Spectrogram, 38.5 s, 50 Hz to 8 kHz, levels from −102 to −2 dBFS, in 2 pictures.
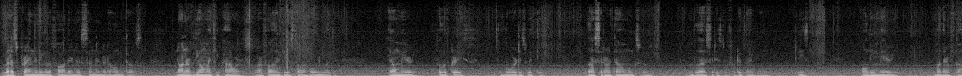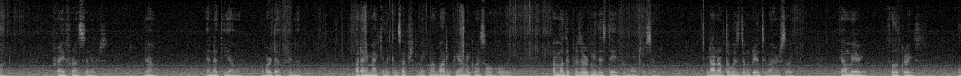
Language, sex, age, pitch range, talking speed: English, male, 30-49, 105-120 Hz, 170 wpm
